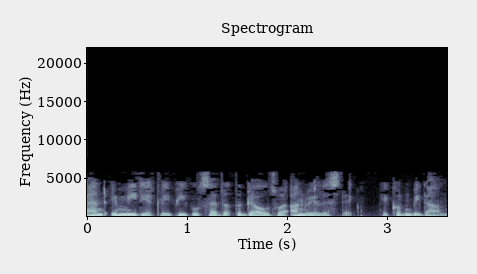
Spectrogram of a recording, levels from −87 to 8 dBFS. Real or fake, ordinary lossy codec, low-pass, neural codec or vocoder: real; MP3, 24 kbps; 7.2 kHz; none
